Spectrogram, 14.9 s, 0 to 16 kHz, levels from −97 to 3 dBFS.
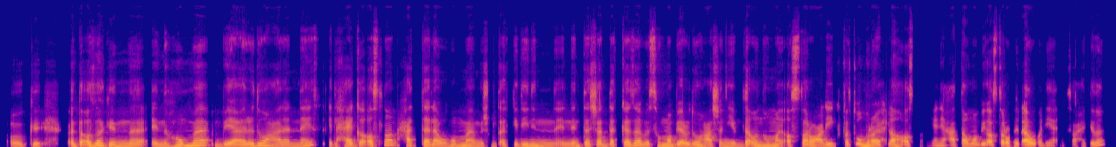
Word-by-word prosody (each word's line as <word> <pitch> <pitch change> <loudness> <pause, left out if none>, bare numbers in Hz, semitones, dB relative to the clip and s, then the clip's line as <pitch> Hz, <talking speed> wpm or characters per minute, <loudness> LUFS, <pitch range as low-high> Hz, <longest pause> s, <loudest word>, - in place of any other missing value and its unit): أوكي 170 -2 -3 0.4
أنت 160 0 +2
قصدك 205 +5 +3
إن 175 -3 0 0.3
إن 160 +1 -2
هُم 225 +8 +3
بيعرضوا 170 +7 +2
على 170 -5 -2
الناس 180 - -4
الحاجة 205 - 0
أصلًا 265 +4 0
حتى 215 -1 +1
لو 180 -2 +2
هُم 185 +3 -2 0.2
مش 165 +1 -9
متأكدين 170 +4 -3
إن 175 -6 -2
إن 150 +2 -4
أنت 185 +2 -1
شادك 180 -1 -1
كذا، 200 +4 +3
بس 180 -1 -4
هُم 200 +2 +2
بيعرضوها 180 0 +1
عشان 165 +2 -2
يبدأوا 175 +4 0
إن 190 -2 0
هُم 195 +1 0
يأثّروا 190 +1 +1
عليك، 185 +4 0
فتقوم 160 +6 +1
رايح 170 -3 +1
لها 175 -2 +2
أصلًا، 160 - -7
يعني 120 +1 -7
حتى 145 +5 -2
هُم 155 -2 -1
بيأثّروا 170 +5 +2
في 170 - -4
الأول 150 -5 +4
يعني - - -12
صح - - -12
كده؟ - - -4
180 Hz, 175 wpm, -23 LUFS, 165-200 Hz, 0.4 s, الأول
